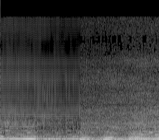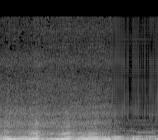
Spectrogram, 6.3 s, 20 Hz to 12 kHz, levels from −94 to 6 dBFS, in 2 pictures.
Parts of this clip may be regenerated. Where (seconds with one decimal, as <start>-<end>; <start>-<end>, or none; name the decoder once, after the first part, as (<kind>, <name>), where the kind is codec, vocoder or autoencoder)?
0.0-1.6 (vocoder, BigVGAN v2); 5.4-6.4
